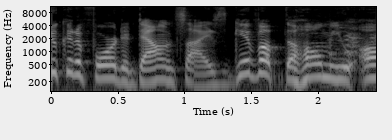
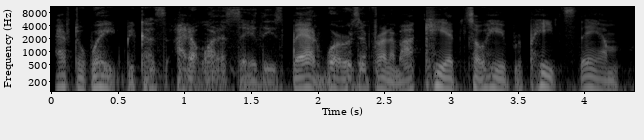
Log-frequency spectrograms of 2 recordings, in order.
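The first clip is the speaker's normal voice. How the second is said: whisper; 9 semitones lower, 10 dB quieter than usual. Real, not acted. A dad hiding swear words from his son, whispering. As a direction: whisper it quickly, keep it from little ears. Hides bad words from child.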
